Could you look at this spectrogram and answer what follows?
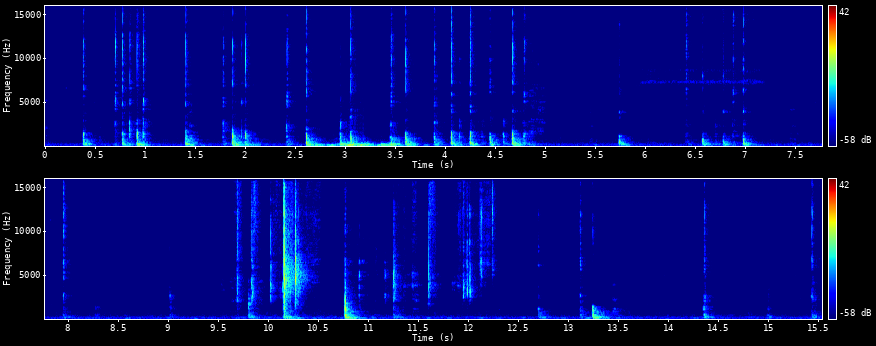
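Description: Irregular light clicks and taps of a stylus on a tablet screen while handwriting, dense for the first few seconds, sparse in the middle, then another flurry later, over a faint steady low hum.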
